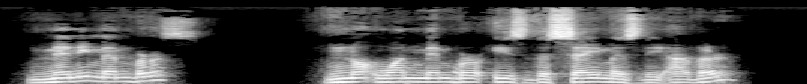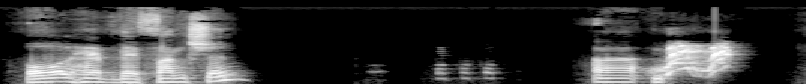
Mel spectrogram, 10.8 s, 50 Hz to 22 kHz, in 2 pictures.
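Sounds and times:
speech: 0.2s - 1.4s, 2.1s - 5.0s, 5.6s - 7.1s, 9.3s - 9.9s
dog barking over a computer connection: 9.8s - 10.4s.

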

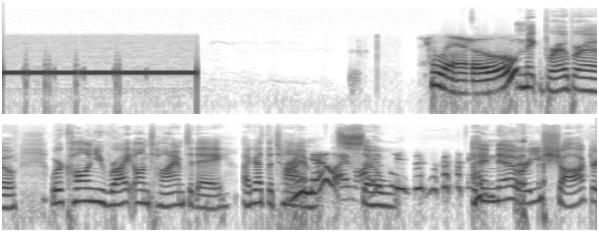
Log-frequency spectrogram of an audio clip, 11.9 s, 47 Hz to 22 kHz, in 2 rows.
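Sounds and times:
telephone dial tone: 0.0s - 2.0s
speech: 4.4s - 11.8s.

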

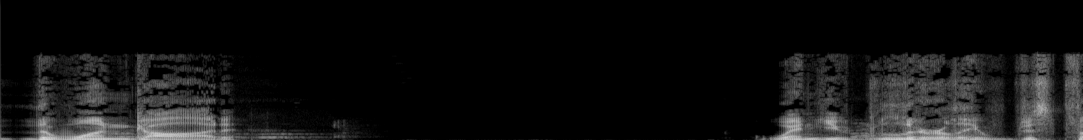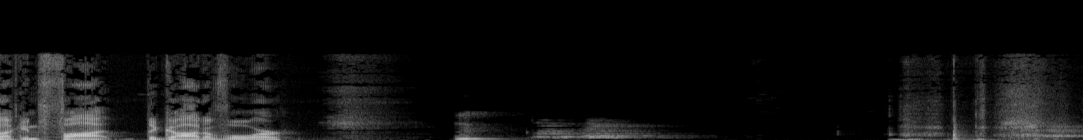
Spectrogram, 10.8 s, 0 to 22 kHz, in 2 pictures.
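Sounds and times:
speech: 0.1s - 1.3s, 3.8s - 7.9s
puppy whining bark: 1.2s - 1.6s, 8.1s - 8.8s.

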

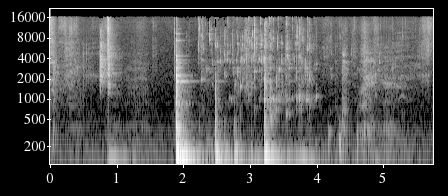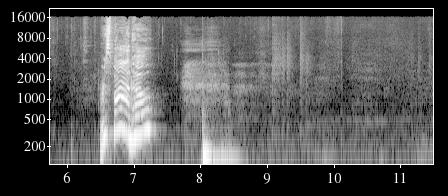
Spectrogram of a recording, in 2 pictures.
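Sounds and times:
wine poured into a glass: 2.2s - 5.3s
speech: 6.5s - 7.4s.

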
